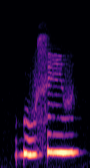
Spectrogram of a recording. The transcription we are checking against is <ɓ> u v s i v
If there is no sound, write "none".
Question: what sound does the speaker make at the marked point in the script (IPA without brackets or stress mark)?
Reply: ɠ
